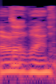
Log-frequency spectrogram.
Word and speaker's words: Erdogan: Yeah, Erdogan. – Did I say it right? Yeah.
